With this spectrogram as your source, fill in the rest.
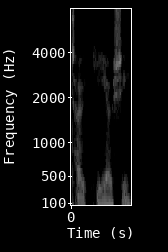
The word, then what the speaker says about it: Hideyoshi: Nobunaga was assassinated in 1582, but his work was continued by his most capable general, Toyotomi Hideyoshi, pronounced Hideyoshi.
